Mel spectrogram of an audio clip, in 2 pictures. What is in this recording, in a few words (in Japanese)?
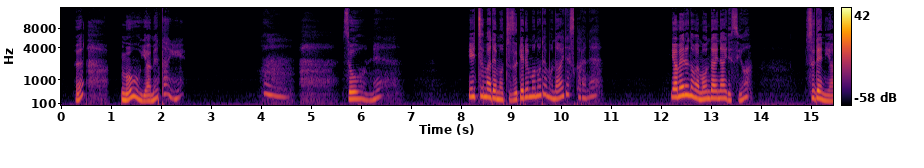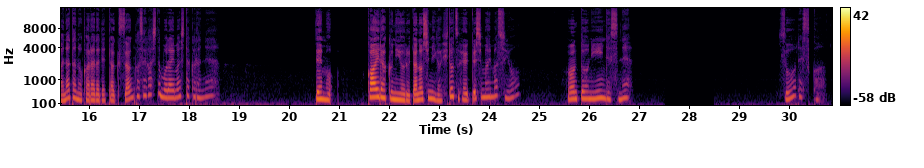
退店する（完全解除・単体で聞く用）, 催眠音声; 【女体化】おち〇ぽ中毒の風俗嬢に、堕ちたボク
